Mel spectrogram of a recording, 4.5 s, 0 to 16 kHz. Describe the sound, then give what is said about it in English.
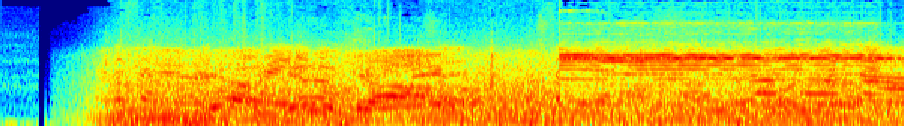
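Busy street-corner traffic in an affluent Midtown Manhattan neighborhood: a loud, steady roar of vehicles mixed with a babble of voices. A sustained horn-like tone joins partway through. “On a busy street corner in an affluent Midtown Manhattan neighborhood, a group of 30 people gather at a picket line outside of a hot and crusty bakery”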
